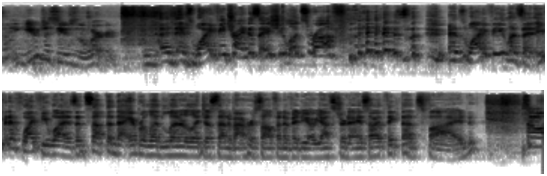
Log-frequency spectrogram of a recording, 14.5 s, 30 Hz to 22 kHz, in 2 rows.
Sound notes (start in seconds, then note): 4.4 laughs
